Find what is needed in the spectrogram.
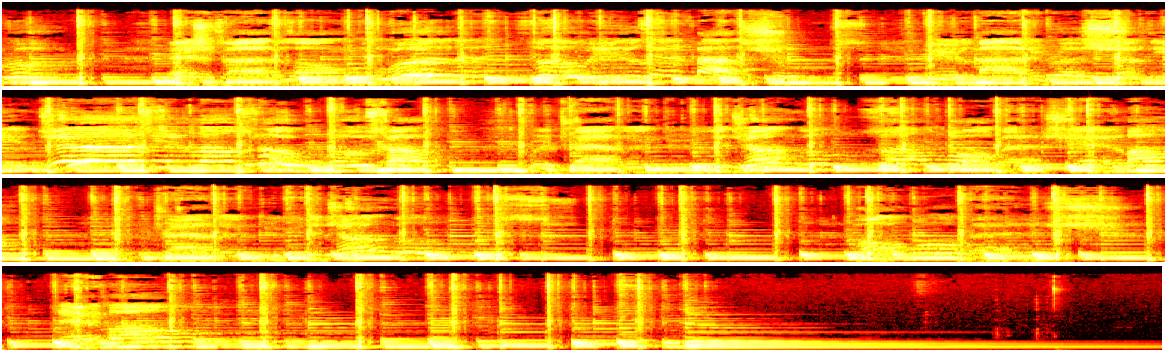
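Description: Ukulele playing an instrumental passage with steady rhythmic strumming. Near the end a final chord rings out and fades away.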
